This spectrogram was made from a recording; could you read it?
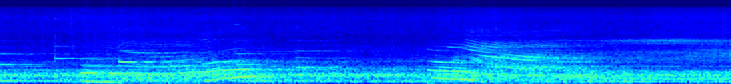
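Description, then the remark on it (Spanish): Two long, eerie, wavering meow-like cries sweep up and down in pitch over a steady low rumble, sounding strange and drawn out rather than like an ordinary cat. “Dijo que sonaba como un maullido. El maullido más extraño que ella ha escuchado en su vida.”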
